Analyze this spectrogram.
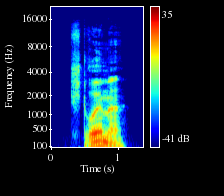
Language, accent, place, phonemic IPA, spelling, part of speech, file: German, Germany, Berlin, /ˈʃtʁøːmə/, Ströme, noun, De-Ströme.ogg
- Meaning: nominative/accusative/genitive plural of Strom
